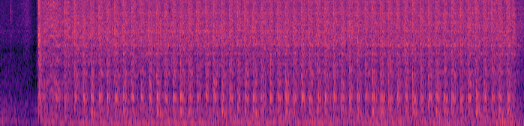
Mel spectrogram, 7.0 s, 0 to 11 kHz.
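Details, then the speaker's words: 1986 Pontiac Firebird Trans Am with an aftermarket ECM wiring harness: steady starter cranking at about three pulses a second that never catches. The fuel relay clicks, but the pump is not heard pumping (it was heard earlier with an empty tank). Crank, no start, no fuel delivery. "I heard it earlier when there was no gas in the tank, but now I don't hear it. The pump's not pumping."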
